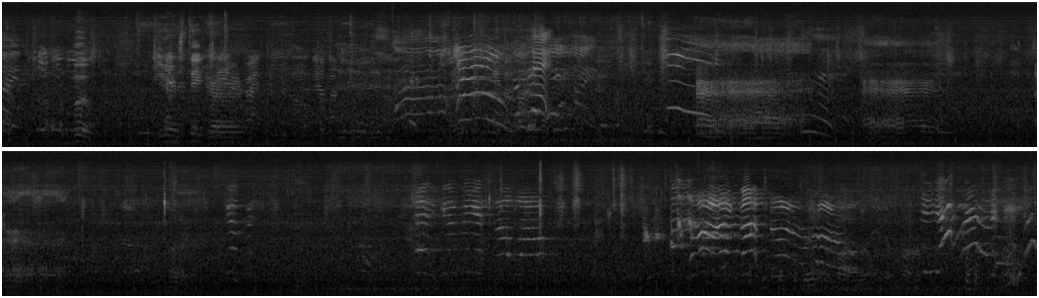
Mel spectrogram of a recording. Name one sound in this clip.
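A baby babbles and squeals happily up close.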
